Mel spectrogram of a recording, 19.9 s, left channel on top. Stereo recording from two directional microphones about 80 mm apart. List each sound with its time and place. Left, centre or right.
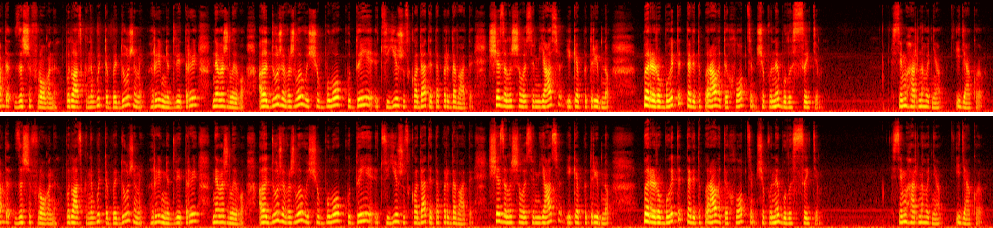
0.0 s a woman's voice: right
17.9 s speech: right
